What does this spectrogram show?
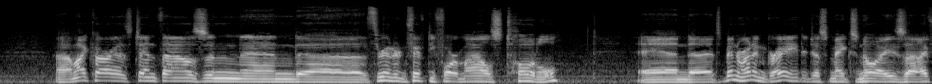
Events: [0.00, 9.32] car
[0.52, 5.58] male speech
[5.85, 6.24] breathing
[6.37, 9.30] male speech

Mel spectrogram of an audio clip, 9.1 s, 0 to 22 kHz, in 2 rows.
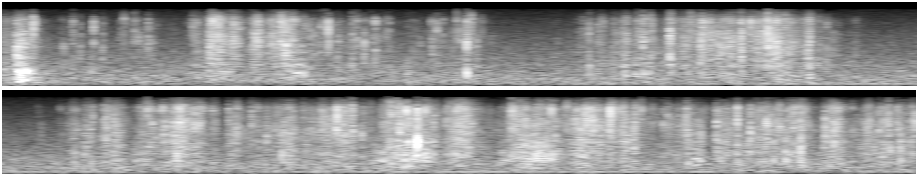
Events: [0.00, 9.14] background noise
[0.03, 0.18] generic impact sounds
[0.25, 0.76] crumpling
[0.95, 1.95] crumpling
[2.08, 2.43] crumpling
[2.87, 4.24] crumpling
[4.78, 9.14] crumpling

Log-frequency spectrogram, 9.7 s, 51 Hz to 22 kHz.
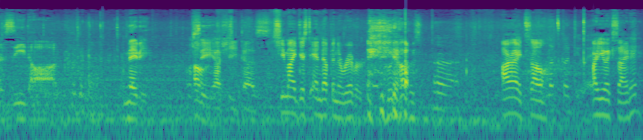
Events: [0.00, 9.57] conversation
[0.01, 9.65] car
[0.03, 0.90] male speech
[0.35, 0.46] tick
[0.59, 0.68] tick
[1.10, 1.58] tick
[1.69, 1.78] tick
[1.85, 2.17] male speech
[2.50, 2.68] tick
[2.86, 5.46] male speech
[5.43, 6.35] laughter
[6.44, 6.52] tick
[6.48, 6.85] human voice
[7.50, 8.17] male speech
[8.22, 8.91] woman speaking
[8.69, 8.83] tick
[8.89, 9.59] male speech

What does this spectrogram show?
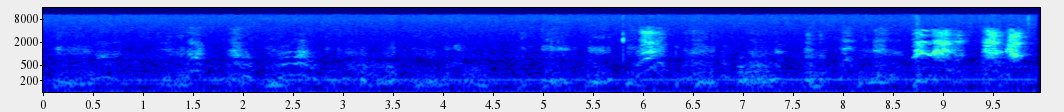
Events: [0.00, 9.95] background noise
[0.12, 9.28] yip
[9.41, 9.92] yip

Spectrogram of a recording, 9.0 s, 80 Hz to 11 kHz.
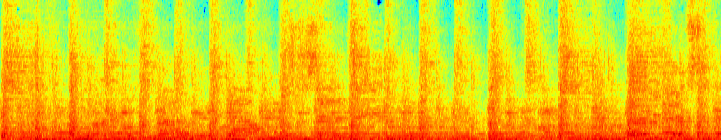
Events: [0.00, 9.01] music
[1.08, 5.00] male singing
[1.09, 4.97] female singing
[7.79, 9.01] male singing
[7.83, 9.01] female singing

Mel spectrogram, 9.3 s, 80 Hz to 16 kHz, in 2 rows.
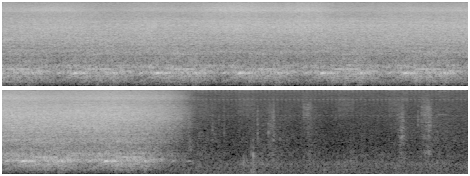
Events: [0.00, 6.42] spray
[6.39, 9.32] mechanisms
[6.63, 6.86] generic impact sounds
[7.04, 7.35] generic impact sounds
[7.60, 7.80] surface contact
[8.54, 8.66] surface contact
[8.74, 8.84] tick
[8.77, 8.91] surface contact

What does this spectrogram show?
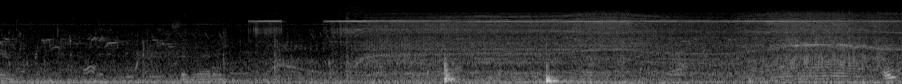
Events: [0.00, 0.13] chirp
[0.00, 0.14] man speaking
[0.00, 1.38] stream
[0.00, 9.02] conversation
[0.00, 9.02] mechanisms
[0.38, 1.21] chirp
[0.81, 0.92] human voice
[1.40, 1.77] chirp
[1.77, 2.20] man speaking
[2.16, 2.24] generic impact sounds
[2.69, 2.76] generic impact sounds
[4.42, 4.53] thunk
[5.45, 5.59] thunk

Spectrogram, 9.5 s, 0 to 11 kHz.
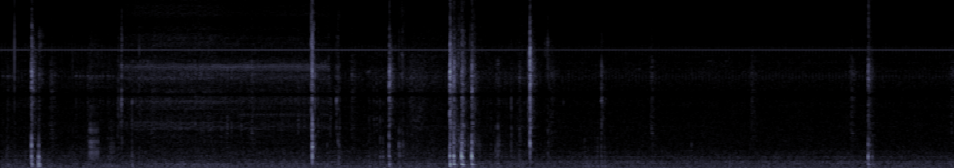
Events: [0.00, 9.54] mechanisms
[0.03, 0.17] tick
[0.22, 0.56] generic impact sounds
[0.83, 1.34] generic impact sounds
[2.18, 2.31] generic impact sounds
[2.43, 2.52] generic impact sounds
[3.08, 3.54] generic impact sounds
[3.74, 4.05] generic impact sounds
[4.39, 4.75] generic impact sounds
[4.91, 5.31] generic impact sounds
[5.42, 5.55] generic impact sounds
[5.89, 6.07] generic impact sounds
[6.44, 6.58] tick
[7.37, 7.59] tick
[8.42, 8.59] tick
[8.58, 8.75] generic impact sounds
[9.43, 9.54] tick

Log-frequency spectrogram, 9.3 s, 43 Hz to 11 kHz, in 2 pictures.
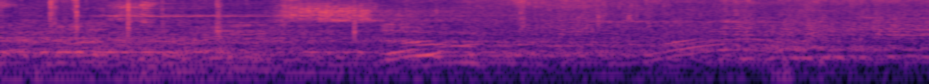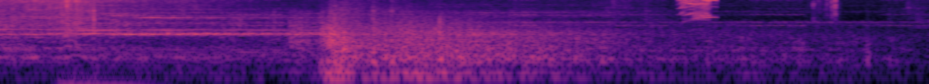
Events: [0.00, 9.25] music
[0.01, 0.55] animal
[0.18, 0.41] walk
[0.55, 0.74] walk
[0.95, 1.15] walk
[1.01, 2.50] animal
[1.69, 1.90] walk
[2.50, 2.66] walk
[2.73, 3.20] animal
[2.94, 3.04] walk
[3.51, 5.28] buzz
[3.56, 4.21] animal
[4.79, 5.21] animal
[4.90, 5.20] generic impact sounds
[6.08, 9.25] thunder
[7.26, 7.81] cricket
[7.83, 7.97] generic impact sounds
[8.05, 8.23] patter
[8.30, 8.75] cricket
[8.92, 9.15] generic impact sounds
[9.00, 9.25] cricket

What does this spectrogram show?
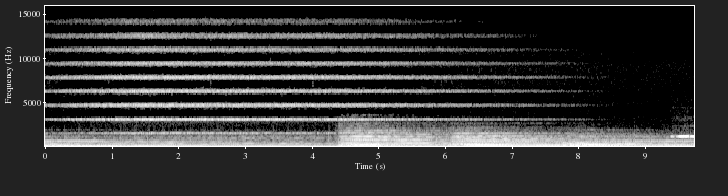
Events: [0.00, 9.74] music

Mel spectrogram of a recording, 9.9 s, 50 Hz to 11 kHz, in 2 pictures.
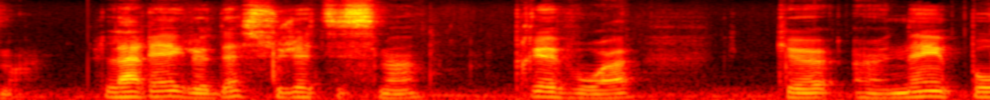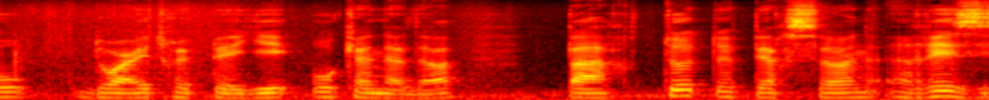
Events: [0.01, 9.85] noise
[0.47, 2.14] male speech
[2.55, 3.13] male speech
[3.90, 7.24] male speech
[7.85, 8.06] male speech
[8.26, 9.85] male speech

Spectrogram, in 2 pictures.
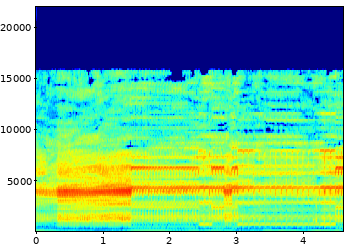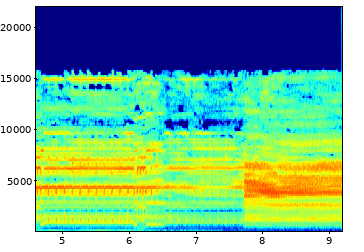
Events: [0.00, 7.26] motor vehicle (road)
[0.00, 9.15] sound effect

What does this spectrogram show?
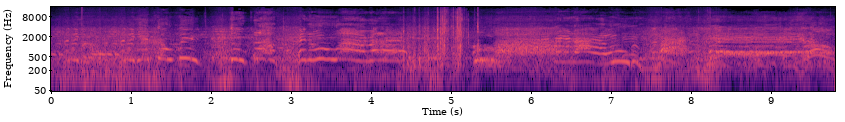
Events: [0.00, 0.73] male speech
[0.00, 9.80] crowd
[0.00, 9.80] mechanisms
[0.26, 0.42] generic impact sounds
[0.87, 1.80] male speech
[1.86, 2.00] generic impact sounds
[2.12, 2.85] male speech
[2.70, 2.89] generic impact sounds
[3.04, 4.44] male speech
[4.33, 5.40] generic impact sounds
[5.24, 6.49] battle cry
[6.08, 7.36] male speech
[7.44, 8.00] battle cry
[8.13, 9.80] battle cry
[9.19, 9.80] male speech

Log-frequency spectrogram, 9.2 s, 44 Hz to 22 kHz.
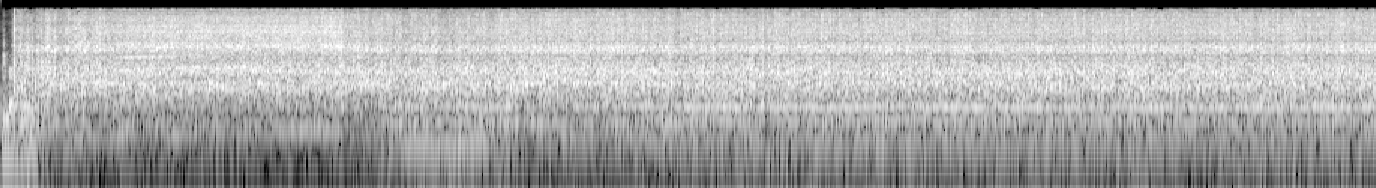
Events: [0.00, 0.15] male speech
[0.00, 9.15] blender

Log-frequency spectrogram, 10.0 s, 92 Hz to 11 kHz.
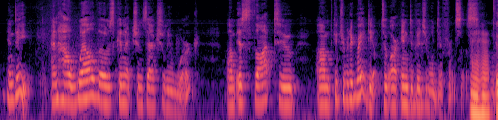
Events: [0.12, 9.95] conversation
[0.13, 0.52] woman speaking
[0.63, 0.99] surface contact
[0.97, 3.97] woman speaking
[4.47, 5.86] woman speaking
[6.30, 9.58] woman speaking
[9.38, 9.95] man speaking

